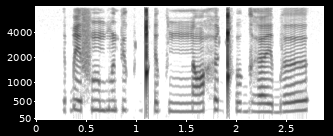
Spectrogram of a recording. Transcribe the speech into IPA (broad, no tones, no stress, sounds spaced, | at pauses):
ɓ e f ũ b ũ pʲ o kʷ ǃʼ e kʷ nː ɔ̃ h ɵ ǃʼ u ɡʱ œ ɪ̯ b ɵ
